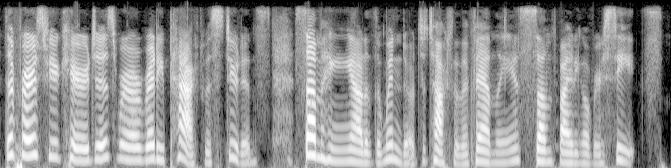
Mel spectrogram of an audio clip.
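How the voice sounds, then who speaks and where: A woman reading a children's story aloud as narrator, in an expressive storytelling style. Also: medium pitch, brisk, dry recording, muffled recording.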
